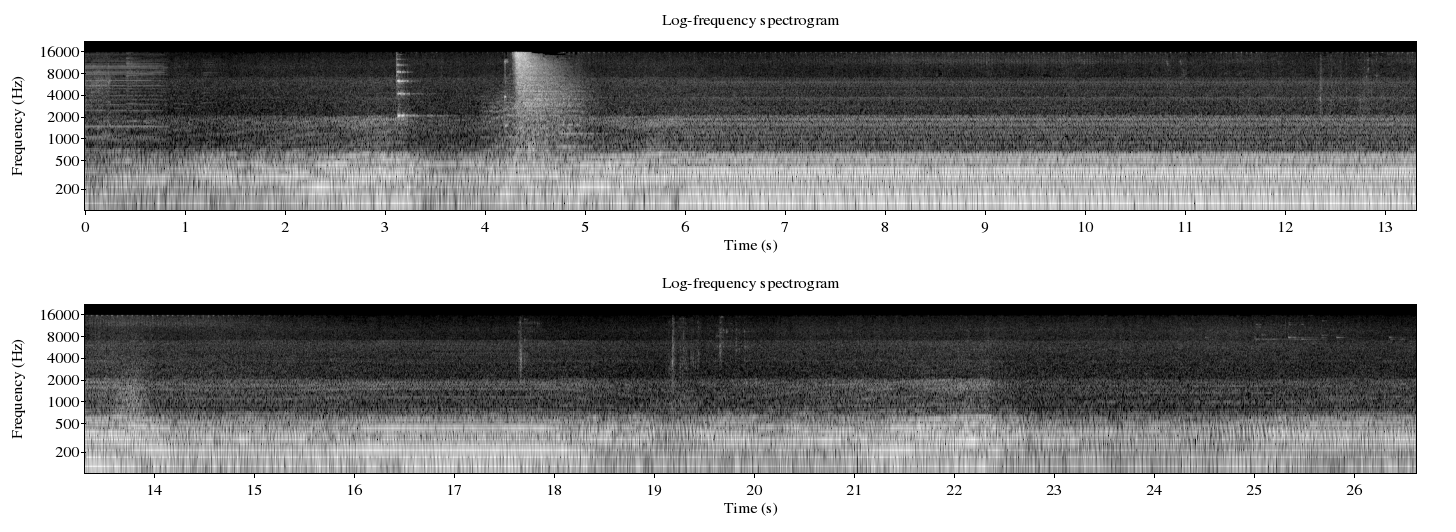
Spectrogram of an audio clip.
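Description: A car engine hums steadily, its pitch rising and falling as it speeds up and slows down.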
